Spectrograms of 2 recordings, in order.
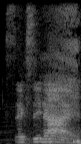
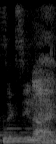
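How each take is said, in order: First: It is said louder. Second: It is said at normal, quieter volume.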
